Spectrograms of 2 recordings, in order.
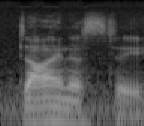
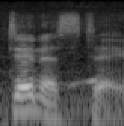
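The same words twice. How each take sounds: First: It is said the way Americans usually say it. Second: It is said the way the British say it. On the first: The speaker calls it wrong. "everybody calls it dynasty here" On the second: The speaker calls it right. "The proper way of saying it"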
